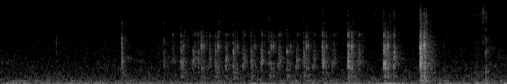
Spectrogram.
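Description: Computer keyboard typing while lines of text are deleted: scattered key clicks that build into a busier run of taps, with a few sharper louder strokes near the end, close and alone.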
